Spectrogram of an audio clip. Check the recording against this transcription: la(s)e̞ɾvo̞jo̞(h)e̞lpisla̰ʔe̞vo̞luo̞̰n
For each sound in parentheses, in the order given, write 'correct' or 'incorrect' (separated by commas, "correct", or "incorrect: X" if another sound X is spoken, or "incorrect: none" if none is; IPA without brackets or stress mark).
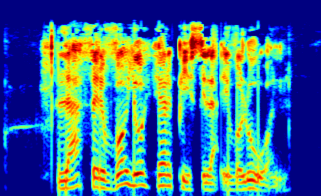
incorrect: f, correct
